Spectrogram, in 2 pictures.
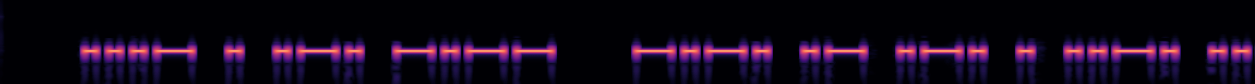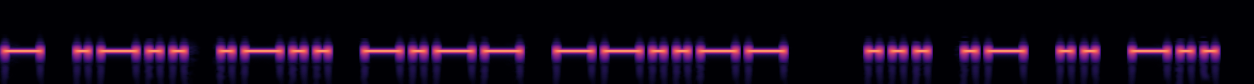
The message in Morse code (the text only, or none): VERY CAREFULLY, SAID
